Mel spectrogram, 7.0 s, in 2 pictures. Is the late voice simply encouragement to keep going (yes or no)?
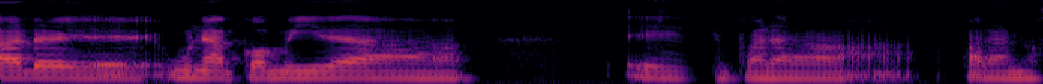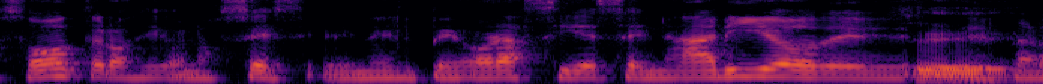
yes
